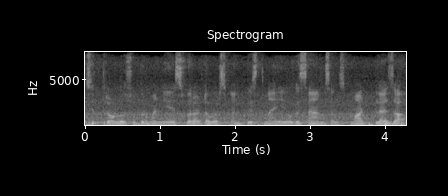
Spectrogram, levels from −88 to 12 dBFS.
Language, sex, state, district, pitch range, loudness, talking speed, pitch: Telugu, male, Andhra Pradesh, Anantapur, 135-140 Hz, -24 LUFS, 155 wpm, 135 Hz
